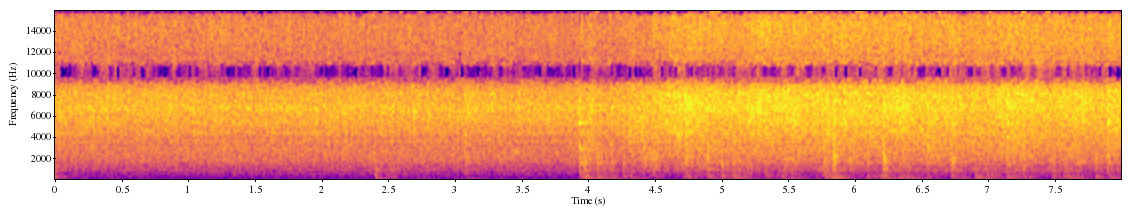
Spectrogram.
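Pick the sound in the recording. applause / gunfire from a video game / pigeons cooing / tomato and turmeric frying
tomato and turmeric frying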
